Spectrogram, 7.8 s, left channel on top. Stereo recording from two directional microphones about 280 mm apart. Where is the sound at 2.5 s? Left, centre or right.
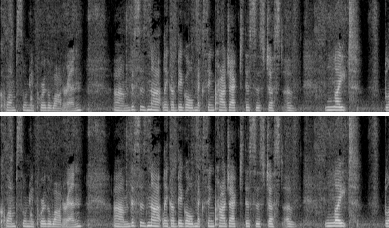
Centre.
